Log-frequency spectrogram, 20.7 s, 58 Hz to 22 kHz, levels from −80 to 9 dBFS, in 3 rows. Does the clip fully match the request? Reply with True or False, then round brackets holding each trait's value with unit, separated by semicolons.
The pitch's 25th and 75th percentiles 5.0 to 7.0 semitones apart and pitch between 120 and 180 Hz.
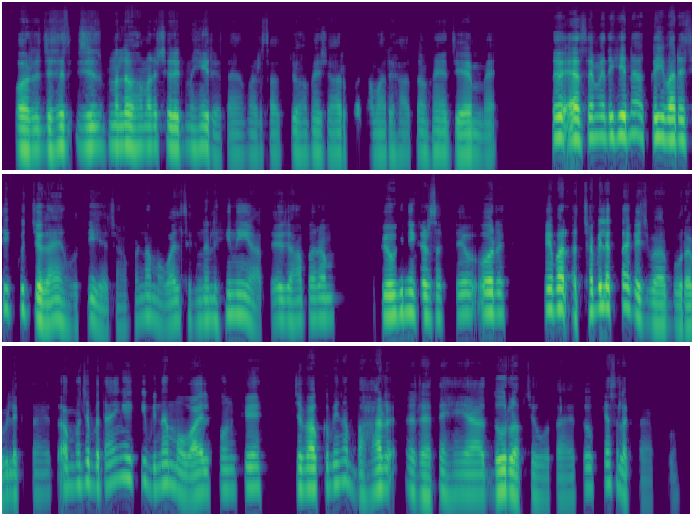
True (5.5 semitones; 135 Hz)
